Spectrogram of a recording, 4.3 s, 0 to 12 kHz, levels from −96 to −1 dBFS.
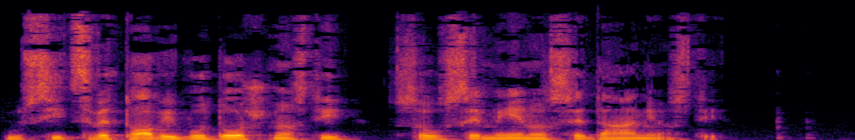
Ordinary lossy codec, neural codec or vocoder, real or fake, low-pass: AAC, 32 kbps; none; real; 10.8 kHz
